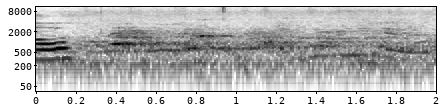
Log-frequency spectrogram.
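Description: Dog whimpering, with a few faint high-pitched whines over background noise.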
